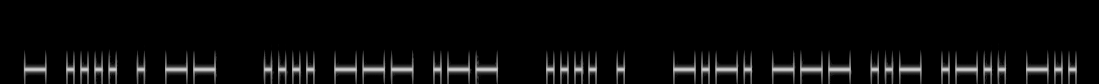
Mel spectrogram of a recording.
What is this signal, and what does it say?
Morse code, heard as a keyed tone, about 17 wpm, 700 Hz. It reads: THEM HOW HE COULD
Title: Sentences from Top 1300 Words 17wpm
